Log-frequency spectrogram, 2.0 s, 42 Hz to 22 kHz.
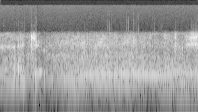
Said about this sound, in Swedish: kommer lite mer ettriga maskiner här. Nu har vi R2 här ute.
